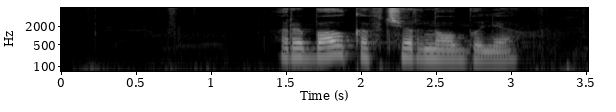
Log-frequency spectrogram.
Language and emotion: Russian, neutral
